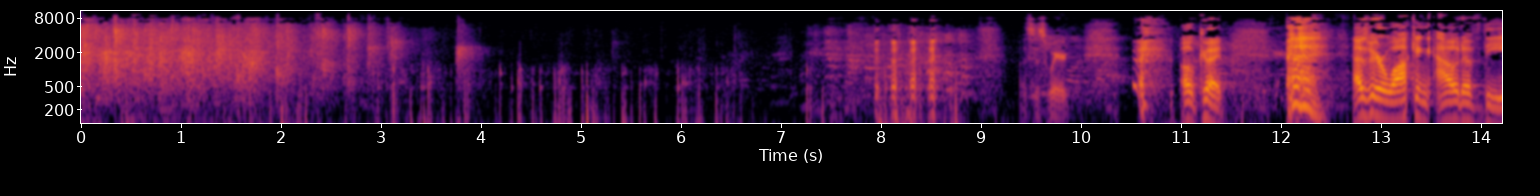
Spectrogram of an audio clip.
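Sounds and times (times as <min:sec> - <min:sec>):
crowd applauding: 0:00.0 - 0:04.0
laughter: 0:07.3 - 0:09.2
speech: 0:08.0 - 0:14.2.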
